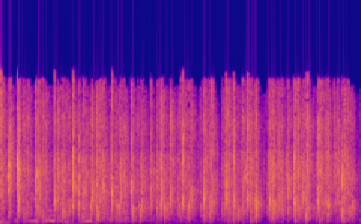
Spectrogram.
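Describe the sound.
Sustained audience applause, many hands clapping in a dense, steady crackle that stays loud throughout, with a few faint voices and cheers mixed in.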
